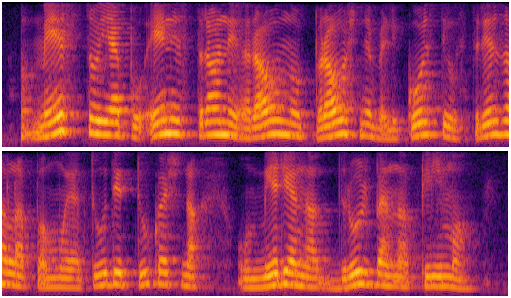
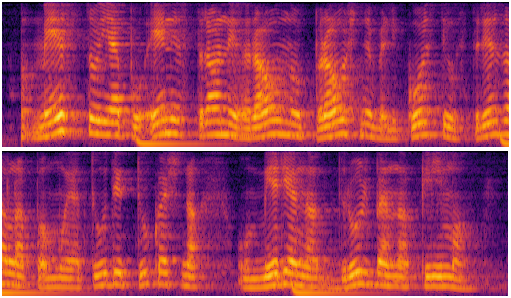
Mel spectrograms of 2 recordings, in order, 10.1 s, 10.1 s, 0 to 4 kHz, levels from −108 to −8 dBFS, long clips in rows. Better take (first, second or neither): first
